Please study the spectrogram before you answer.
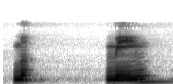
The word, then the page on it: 明: Mandarin Chinese; male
